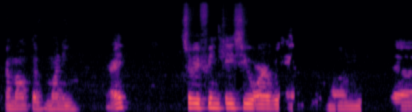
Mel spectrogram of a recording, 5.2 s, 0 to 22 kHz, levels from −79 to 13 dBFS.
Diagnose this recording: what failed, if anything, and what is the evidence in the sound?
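Call processing at the talker's end failed, most likely an echo canceller that let the far end's loudspeaker sound back into the microphone path. The result is the other side's voice leaking through: a faint scrap from 2.71 to 2.77 s, roughly 30 dB under the speech, then a louder fragment from 3.53 to 3.63 s, only about 20 dB down. Both are brief remnants the canceller failed to subtract.

The same canceller likely failed again when both sides spoke at once, producing speech suppressed in double talk. Unable to separate the near talker from the echo, it attenuated everything. From 3.46 to 4.24 s the speech sinks by as much as about 35 dB for most of that stretch, overlapping the second leak. From 4.5 to 5.0 s it dips just as deeply.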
